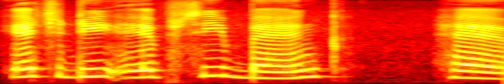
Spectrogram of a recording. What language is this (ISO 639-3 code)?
hin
